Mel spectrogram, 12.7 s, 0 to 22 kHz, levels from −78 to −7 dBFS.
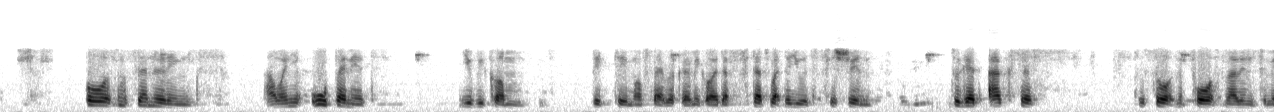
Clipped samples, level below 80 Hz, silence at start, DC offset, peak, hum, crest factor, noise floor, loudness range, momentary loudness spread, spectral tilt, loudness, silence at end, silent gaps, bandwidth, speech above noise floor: under 0.1%; -72 dBFS; 0.25 s; under 0.1%; -2 dBFS; 60 Hz at -75 dBFS; 22 dB; -59 dBFS; 5 LU; 22 LU; -5 dB/octave; -22 LUFS; 0 s; none; 3.8 kHz; 38 dB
